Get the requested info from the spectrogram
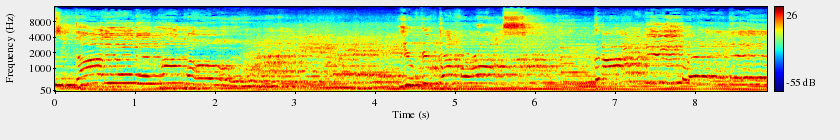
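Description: Live gospel worship song: a lead singer holding long, wavering notes with backing singers over a band with drums and guitar.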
